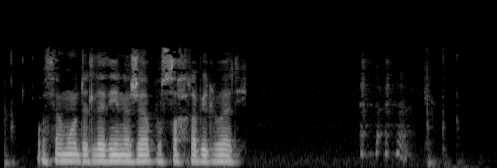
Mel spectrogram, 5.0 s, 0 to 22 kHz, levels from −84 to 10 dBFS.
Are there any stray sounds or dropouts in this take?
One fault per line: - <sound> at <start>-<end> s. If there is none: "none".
- cough at 3.6-4.2 s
